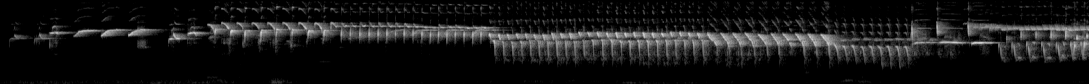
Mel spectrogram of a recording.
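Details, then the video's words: Canary in full song: rising whistled notes lead into long continuous rolled trills that step from high to lower pitch, with a fast chattering finish. "کنری مست/خواندن کناری مست/قناری با صدای عالی/KANARYA sesi"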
